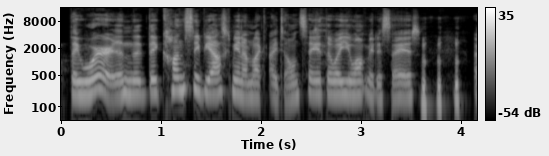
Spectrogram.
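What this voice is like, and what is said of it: Slightly posh Irish accent. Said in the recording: “my accent is a little bit posh”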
